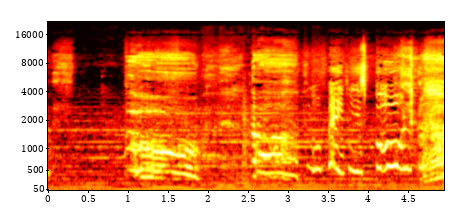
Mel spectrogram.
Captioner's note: screaming, grunting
